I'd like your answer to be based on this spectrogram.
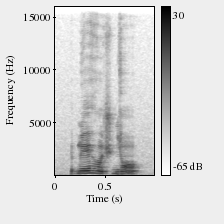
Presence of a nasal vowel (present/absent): present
